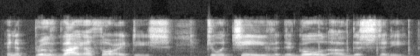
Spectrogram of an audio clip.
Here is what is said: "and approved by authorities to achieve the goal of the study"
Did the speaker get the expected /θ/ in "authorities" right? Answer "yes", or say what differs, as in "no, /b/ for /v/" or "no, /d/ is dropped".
yes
